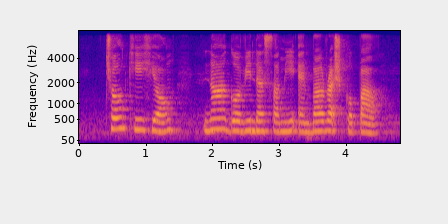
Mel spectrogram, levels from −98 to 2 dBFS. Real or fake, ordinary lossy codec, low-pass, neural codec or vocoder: real; none; 7.2 kHz; none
